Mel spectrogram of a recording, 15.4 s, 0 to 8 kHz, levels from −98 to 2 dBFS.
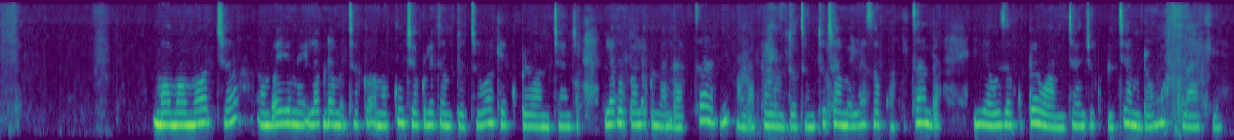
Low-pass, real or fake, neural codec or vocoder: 7.2 kHz; fake; codec, 24 kHz, 3.1 kbps, DualCodec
